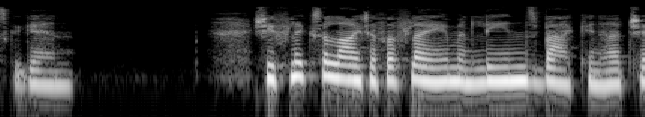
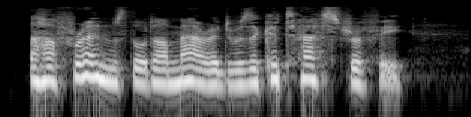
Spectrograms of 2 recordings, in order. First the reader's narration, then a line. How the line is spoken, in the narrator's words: she laughs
